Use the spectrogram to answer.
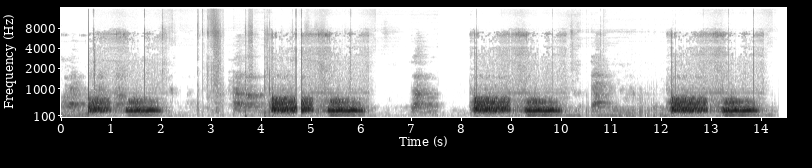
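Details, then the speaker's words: Rhonchi on chest auscultation: low, snoring-like rumbling breath sounds in repeated cycles, heard over the lung apices and interscapulovertebral spaces. "es roncus se escucha muy similar a lo que es un sonido de un ronquido"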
